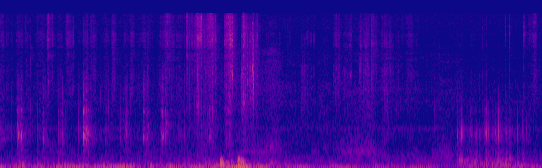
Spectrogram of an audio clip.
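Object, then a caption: Scratch art paper sheet scratched with a wooden stylus. A pointed wooden stylus, held in the fingers, scratches a thin black-coated scratch art card with colour beneath, from a Mythical Creatures Super Scratch Art Pad, lying flat on a mat and partly covered by tissue paper. The scratching comes as a quick run of short, dry, bright strokes over a steady low rumble, with a louder pair of bumps near the middle.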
